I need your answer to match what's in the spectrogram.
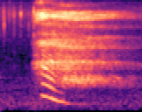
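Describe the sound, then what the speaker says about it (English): One long, slow, deep breath during tai chi, a close airy exhale swelling and then fading over about two seconds. "Long, slow, deep breathing."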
